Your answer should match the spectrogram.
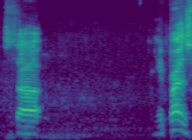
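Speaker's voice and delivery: ordinary talk, nothing marked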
